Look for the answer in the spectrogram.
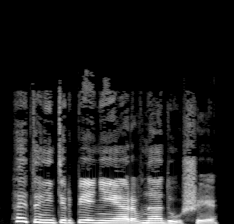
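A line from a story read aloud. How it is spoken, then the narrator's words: Snorting. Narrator (Russian): Аарон фыркнул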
